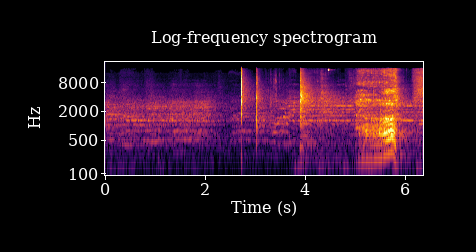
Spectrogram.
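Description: Gym background music with three sharp clacks in the middle. Near the end comes a loud, drawn-out vocal strain from a man that rises and then falls in pitch, the kind of yell given while straining through a heavy set.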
